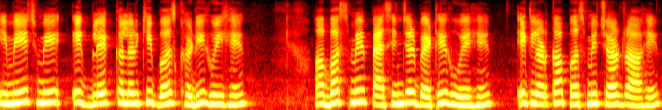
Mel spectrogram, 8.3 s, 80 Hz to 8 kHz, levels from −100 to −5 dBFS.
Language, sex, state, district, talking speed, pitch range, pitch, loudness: Hindi, female, Bihar, Madhepura, 175 wpm, 245-280 Hz, 265 Hz, -13 LUFS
